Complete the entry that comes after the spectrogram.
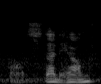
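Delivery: normal talking voice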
